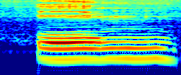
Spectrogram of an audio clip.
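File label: "ong", Mandarin Chinese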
